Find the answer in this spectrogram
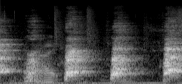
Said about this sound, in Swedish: Han skällde på er.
